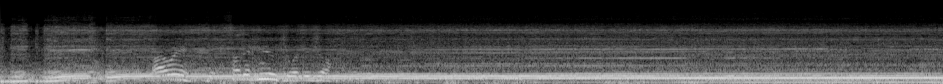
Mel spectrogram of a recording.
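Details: Two-stroke moped or scooter being carburetor-tuned revs up and then holds a steady, somewhat dull buzz that won't climb freely; the mixture is too rich, reportedly from an inverted or altered air filter setup, costing power.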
